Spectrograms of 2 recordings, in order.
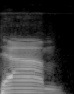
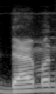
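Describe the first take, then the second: First: The word ends on the m sound. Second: The word ends with an n sound. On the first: The speaker calls it right. "इसे बोलेंगे डैम" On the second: The speaker calls it wrong. "डैमन या डैमिन नहीं बोलेंगे"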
